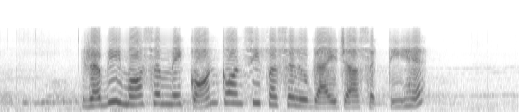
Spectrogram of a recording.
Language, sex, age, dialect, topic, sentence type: Hindi, female, 18-24, Marwari Dhudhari, agriculture, question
